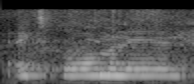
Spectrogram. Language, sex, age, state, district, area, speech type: Bodo, female, 30-45, Assam, Udalguri, urban, spontaneous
